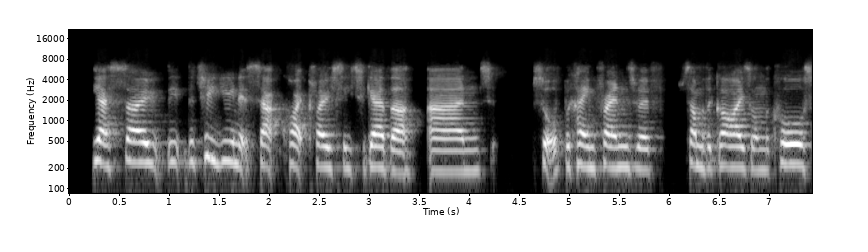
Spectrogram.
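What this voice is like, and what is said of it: Essex English accent. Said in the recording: “hence the Essex accent”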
